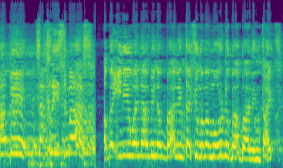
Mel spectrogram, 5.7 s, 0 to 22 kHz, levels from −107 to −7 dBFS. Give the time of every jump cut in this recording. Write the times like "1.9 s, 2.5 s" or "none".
2.0 s

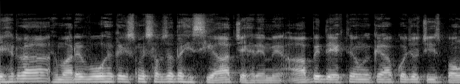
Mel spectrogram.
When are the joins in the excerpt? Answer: none

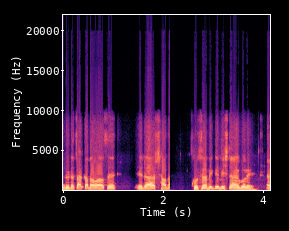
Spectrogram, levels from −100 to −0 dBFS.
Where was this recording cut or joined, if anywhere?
2.1 s

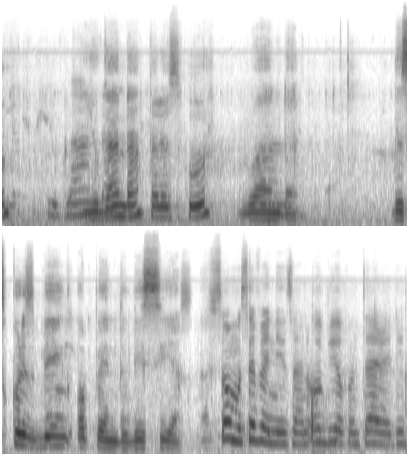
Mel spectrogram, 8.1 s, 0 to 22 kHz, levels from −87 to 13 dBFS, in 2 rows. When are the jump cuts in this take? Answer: 5.9 s

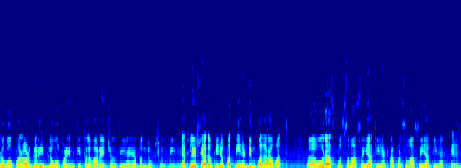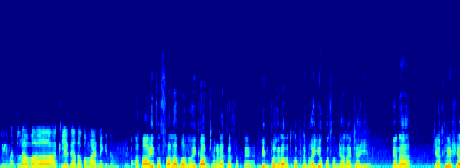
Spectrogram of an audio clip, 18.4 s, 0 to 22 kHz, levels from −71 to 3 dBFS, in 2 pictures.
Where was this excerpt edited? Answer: 3.6 s, 9.0 s, 14.2 s

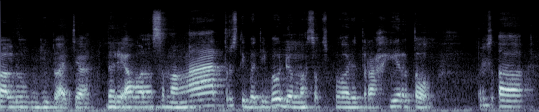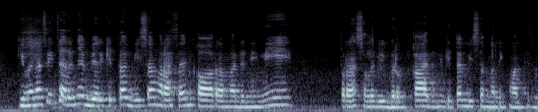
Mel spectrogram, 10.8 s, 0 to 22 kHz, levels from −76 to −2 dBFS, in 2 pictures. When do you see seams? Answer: 0.9 s

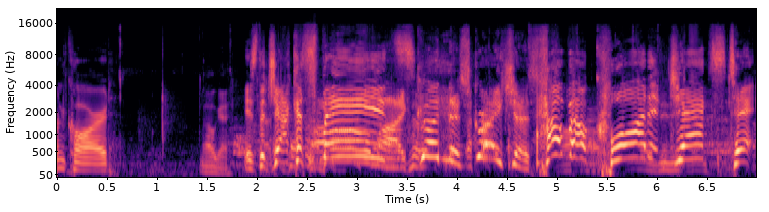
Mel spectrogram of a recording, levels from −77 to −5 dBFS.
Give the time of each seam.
none

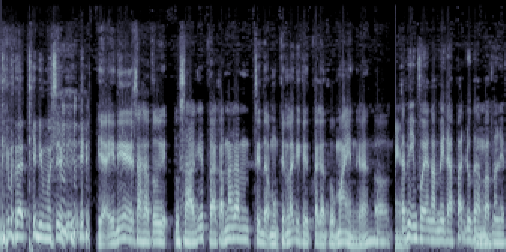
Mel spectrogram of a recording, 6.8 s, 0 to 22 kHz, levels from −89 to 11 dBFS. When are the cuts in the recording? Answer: 1.2 s, 5.1 s

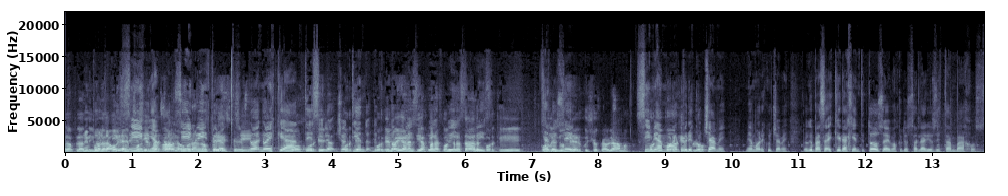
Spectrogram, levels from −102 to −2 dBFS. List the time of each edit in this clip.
none

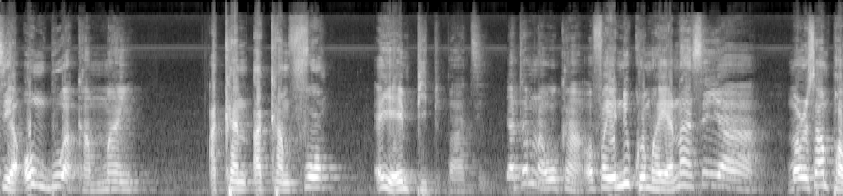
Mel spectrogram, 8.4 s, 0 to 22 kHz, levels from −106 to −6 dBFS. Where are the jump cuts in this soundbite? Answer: 5.1 s

